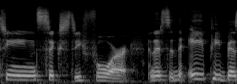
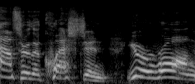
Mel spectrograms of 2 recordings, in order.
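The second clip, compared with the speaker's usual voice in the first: put-on yell, shouting, pitched much higher; 5 semitones higher, 3 dB louder than usual. Recounting a report on a debate, acting out audience members' yell at a panelist. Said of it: "they yell".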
